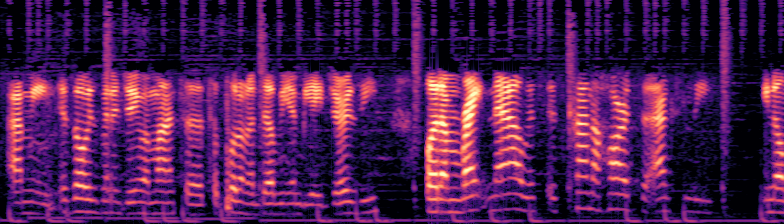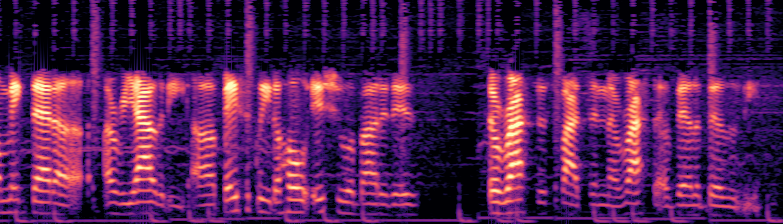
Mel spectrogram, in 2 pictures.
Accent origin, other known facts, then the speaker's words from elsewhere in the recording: Brooklyn, New York, United States; I'm from Brooklyn, so I'm kind of biased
